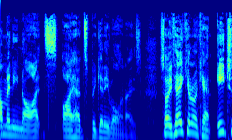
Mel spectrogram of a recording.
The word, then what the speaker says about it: bolognese: You don't pronounce the G. – But you can't, it's kind of there, isn't it? Bolognese. Is that better? – Yeah.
